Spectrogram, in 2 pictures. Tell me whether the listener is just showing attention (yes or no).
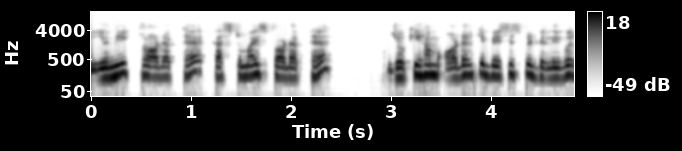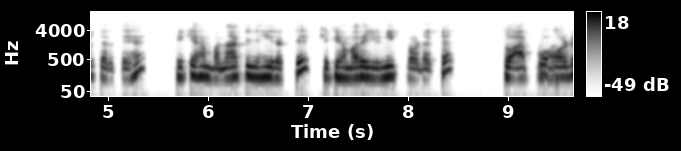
yes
